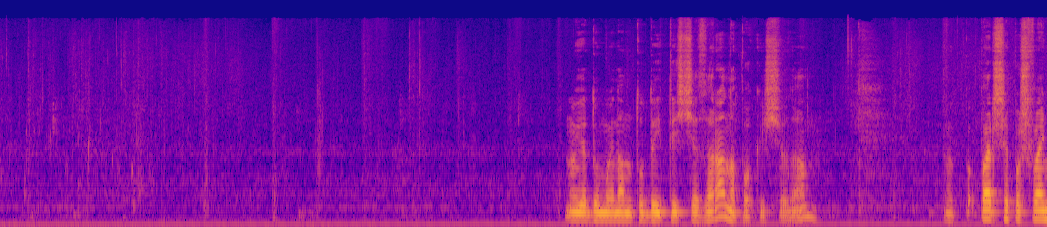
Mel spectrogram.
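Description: Footsteps crunch softly on a forest floor.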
